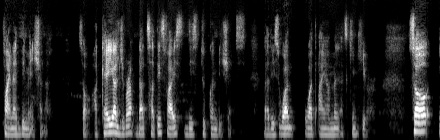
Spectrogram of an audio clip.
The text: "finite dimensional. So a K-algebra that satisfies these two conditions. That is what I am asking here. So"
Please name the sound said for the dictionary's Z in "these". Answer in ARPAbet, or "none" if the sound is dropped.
S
